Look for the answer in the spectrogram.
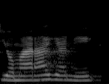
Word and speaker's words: Xiomara Yannick: So for 1773, I would like to call forward, and I'm going to destroy your pronunciation of your name, but Zamora Yannick, was that even close? – Yes.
